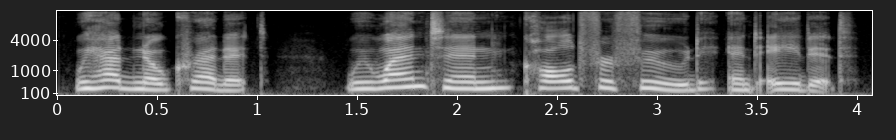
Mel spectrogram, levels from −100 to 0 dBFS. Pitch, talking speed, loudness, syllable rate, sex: 230 Hz, 190 wpm, -18 LUFS, 4.7 syllables/s, female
